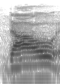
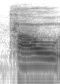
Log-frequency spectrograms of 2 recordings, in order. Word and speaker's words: Dao: called a Dao Dao pronounced Dao in the Mandarin dialect Tao in the Chung high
